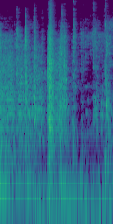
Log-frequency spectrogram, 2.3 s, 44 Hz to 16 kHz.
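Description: Light clicks and knocks of a 240 mm AIO liquid-cooler radiator being handled and offered up against the top of a steel PC case, with the sharpest knock about a second in.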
